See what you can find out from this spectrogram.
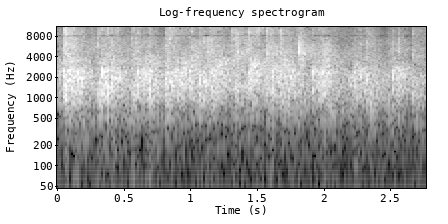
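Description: A crowd of people claps steadily, a dense wash of many hands holding at an even level with no voices standing out, applauding news of a person who asked to become a Christian.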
